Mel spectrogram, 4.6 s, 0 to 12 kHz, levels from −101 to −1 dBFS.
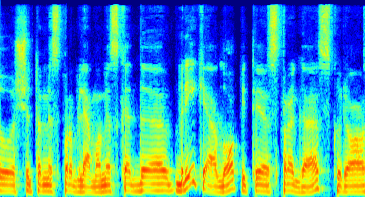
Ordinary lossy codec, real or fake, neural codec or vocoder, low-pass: AAC, 48 kbps; real; none; 10.8 kHz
